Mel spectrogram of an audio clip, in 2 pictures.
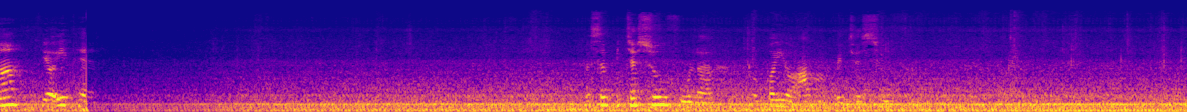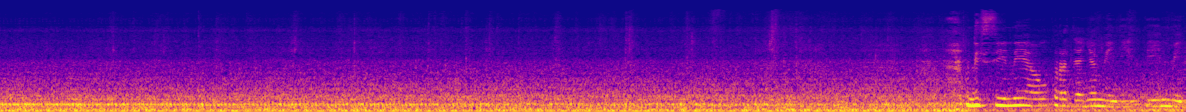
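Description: A woman talks calmly close by.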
